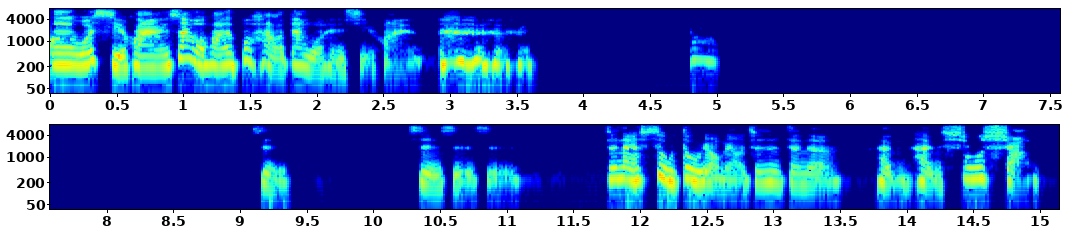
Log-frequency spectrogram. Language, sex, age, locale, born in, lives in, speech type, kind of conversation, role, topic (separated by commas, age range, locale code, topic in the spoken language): Chinese, female, 30-34, zh-TW, United States, United States, conversation, unstructured, none, 你会担心因为长时间不运动而导致身体机能下降吗？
